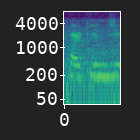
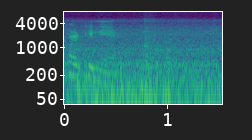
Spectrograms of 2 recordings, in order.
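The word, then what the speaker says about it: Purkinje: এবং এই সেলগুলো, এগুলো হচ্ছে এদিকে থাকবে cellular layer, outer molecular, middle পার্কিনজি layer, মানে পার্কিনিয়া, আসলে উচ্চারণ তো পার্কিনিয়া, আর আর ইনার গ্র্যানুলার লেয়ার।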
